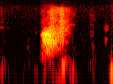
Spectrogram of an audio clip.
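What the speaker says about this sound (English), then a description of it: "Sorry about the dogs." Dog letting out a single short sneezy bark or snort indoors, faint and slightly distant, followed by a soft low huff.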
